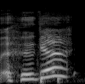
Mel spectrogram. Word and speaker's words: hygge: Um Huga is it's spelled H Y G. And yes, I know it's absolutely nowhere near what it sounds like.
